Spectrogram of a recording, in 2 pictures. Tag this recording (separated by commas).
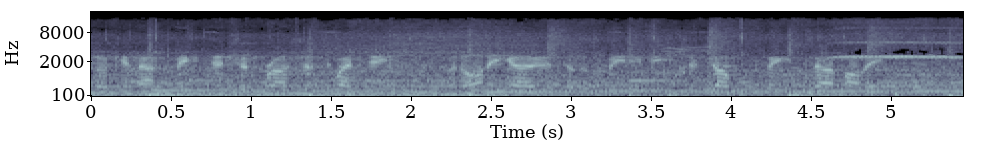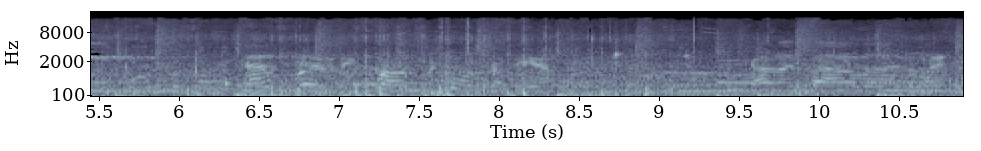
Music, Horse, Clip-clop, Country, Animal, Speech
